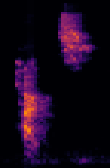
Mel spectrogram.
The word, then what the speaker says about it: Harz: named after my father hearts pronounced like multiple hearts and so uh my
